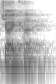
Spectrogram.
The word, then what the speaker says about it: Joko: The pilot's name is Joko, pronounced Joko.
